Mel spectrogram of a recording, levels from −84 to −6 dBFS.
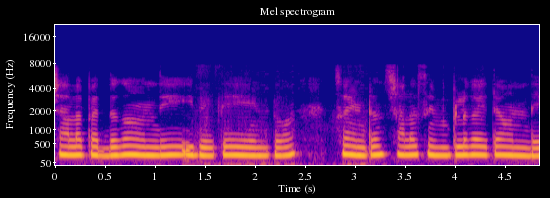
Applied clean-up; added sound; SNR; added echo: neural separator model SepFormer DNS4.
